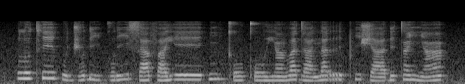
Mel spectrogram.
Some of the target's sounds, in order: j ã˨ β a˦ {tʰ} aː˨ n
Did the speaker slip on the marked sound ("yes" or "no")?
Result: yes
